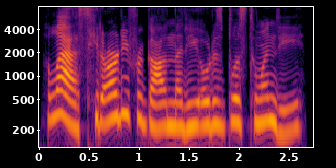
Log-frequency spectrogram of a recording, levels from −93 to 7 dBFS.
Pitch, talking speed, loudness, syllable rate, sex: 240 Hz, 265 wpm, -19 LUFS, 7.3 syllables/s, female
